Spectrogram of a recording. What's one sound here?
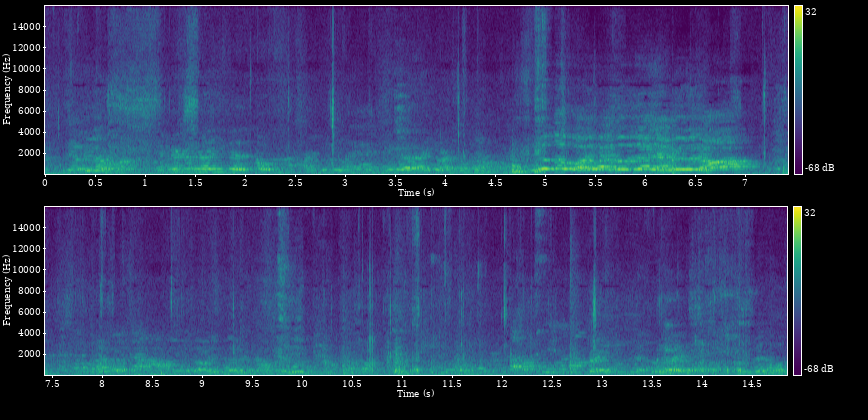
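A young woman chews and slurps food.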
